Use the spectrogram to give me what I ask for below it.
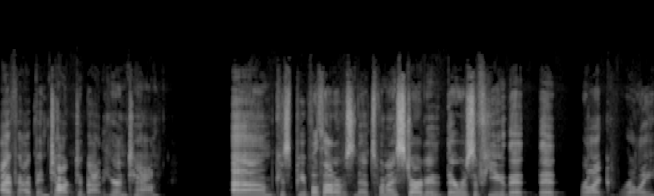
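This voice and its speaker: A woman with an American accent speaks at a fairly quick pace in an ordinary speaking voice, pitched fairly low. Her intonation is lively, and the recording is very clean with a silent background. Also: dry, close sound with no echo. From Missouri. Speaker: media company owner and talk show host. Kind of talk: casual chat.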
